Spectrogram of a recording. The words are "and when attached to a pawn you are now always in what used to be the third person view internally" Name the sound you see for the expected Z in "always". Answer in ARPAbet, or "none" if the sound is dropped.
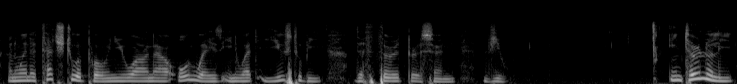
Z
